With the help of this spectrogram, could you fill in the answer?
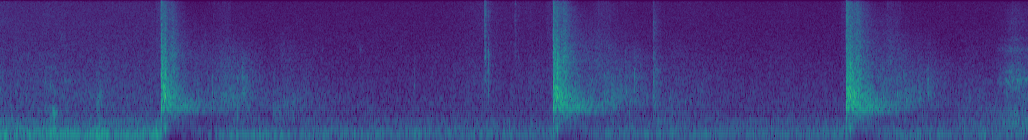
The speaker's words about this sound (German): Jetzt hat sie da wirklich mit einer Schreckschusspistole in die Luft geschossen. Also das ist eine Pistole, die nur tönt, aber keinen echten Schuss rauslässt.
